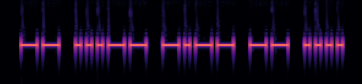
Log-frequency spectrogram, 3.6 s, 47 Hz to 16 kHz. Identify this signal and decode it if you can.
Morse code, heard as a keyed tone, about 21 wpm, 700 Hz. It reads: M3YMH
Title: DXCC-100 Call Signs - 5 Characters - Repeated 2x - 22wpm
